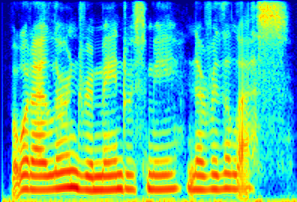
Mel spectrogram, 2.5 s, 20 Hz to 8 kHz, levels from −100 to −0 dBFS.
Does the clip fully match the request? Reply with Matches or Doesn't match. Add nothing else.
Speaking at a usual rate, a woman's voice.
Matches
